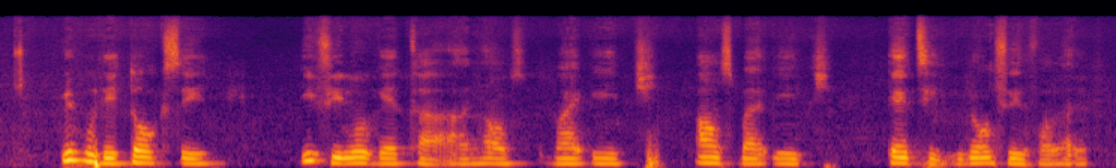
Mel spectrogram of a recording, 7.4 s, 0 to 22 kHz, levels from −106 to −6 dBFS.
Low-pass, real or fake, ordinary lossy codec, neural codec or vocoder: 14.4 kHz; fake; none; codec, 32 kHz, 1.9 kbps, SNAC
